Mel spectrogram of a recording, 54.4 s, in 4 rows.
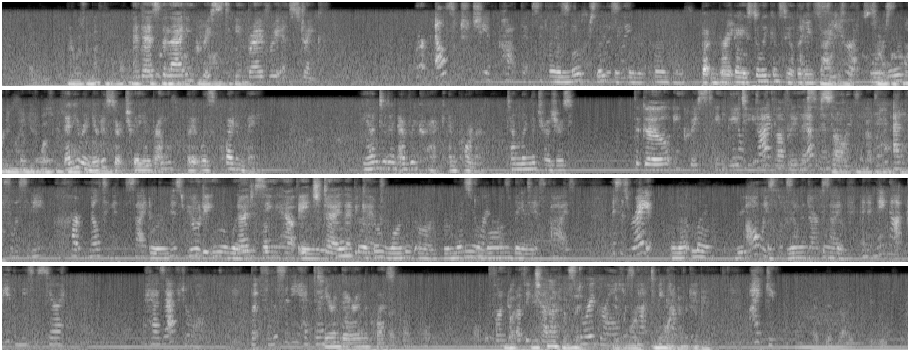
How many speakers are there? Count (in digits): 6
